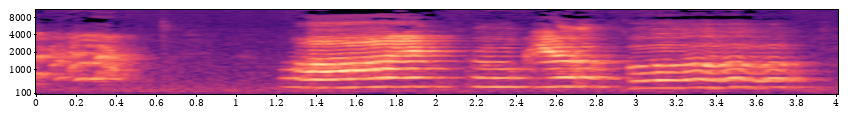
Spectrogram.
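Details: Pet talking parrot at a business in Green Bay, Wisconsin, where it chats with customers. A brief raspy note, a pause, then drawn-out, strongly tonal sing-song vocal phrases rising and falling, like mimicked human singing.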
